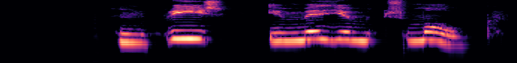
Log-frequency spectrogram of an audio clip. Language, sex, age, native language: Icelandic, female, 9, Icelandic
